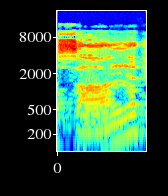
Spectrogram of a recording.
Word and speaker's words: song: Não esquece do nariz. Um som nasal com um Gzinho no final. Song.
